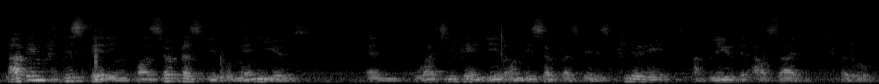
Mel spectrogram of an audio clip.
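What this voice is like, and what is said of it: Strong non-native English accent. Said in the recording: “as my English is not perfect or not best. And I do have a strong accent”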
